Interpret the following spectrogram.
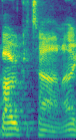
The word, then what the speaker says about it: Bo-Katan: Is that how you pronounce it? Bo-Katan. Bo-Katan.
